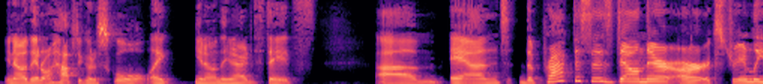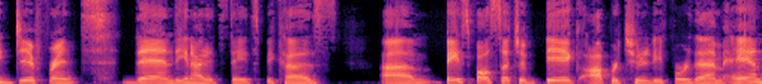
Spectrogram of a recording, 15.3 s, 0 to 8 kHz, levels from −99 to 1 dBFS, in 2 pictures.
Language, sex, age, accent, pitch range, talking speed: English, female, 30-49, American, 175-215 Hz, 155 wpm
